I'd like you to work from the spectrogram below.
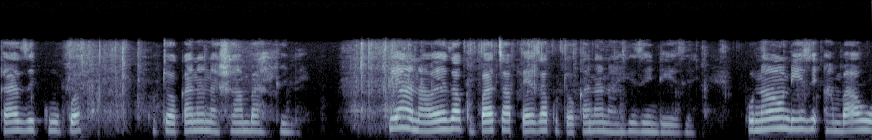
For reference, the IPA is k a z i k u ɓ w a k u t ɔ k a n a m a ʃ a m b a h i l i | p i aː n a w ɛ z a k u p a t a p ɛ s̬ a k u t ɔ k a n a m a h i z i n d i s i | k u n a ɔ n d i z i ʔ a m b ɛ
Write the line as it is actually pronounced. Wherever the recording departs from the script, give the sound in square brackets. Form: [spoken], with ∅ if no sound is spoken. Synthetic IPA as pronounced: k a z i k u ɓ w a k u t ɔ k a n a [n] a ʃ a m b a h i l i | p i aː n a w ɛ z a k u p a t a p ɛ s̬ a k u t ɔ k a n a [n] a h i z i n d i [z] i | k u n a ɔ n d i z i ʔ a m b [a]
